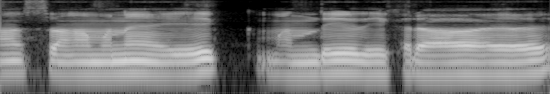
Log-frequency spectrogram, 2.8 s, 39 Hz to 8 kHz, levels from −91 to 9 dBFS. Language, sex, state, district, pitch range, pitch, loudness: Hindi, male, Jharkhand, Deoghar, 120-125 Hz, 120 Hz, -14 LUFS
